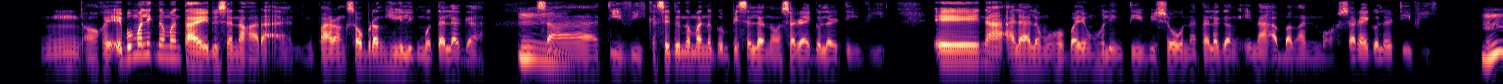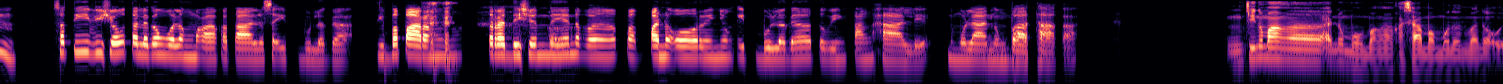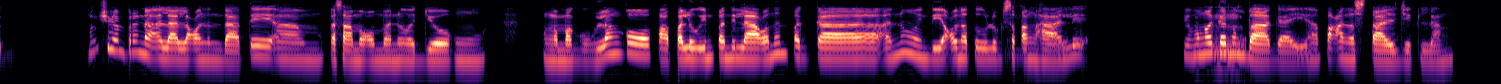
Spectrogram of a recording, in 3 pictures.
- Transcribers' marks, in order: laugh; in English: "napaka-nostalgic"
- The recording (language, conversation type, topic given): Filipino, podcast, Paano nagbago ang panonood mo ng telebisyon dahil sa mga serbisyong panonood sa internet?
